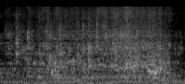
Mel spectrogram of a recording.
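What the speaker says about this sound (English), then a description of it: "Use hot water. Fill this thing up." Hot water pours steadily into a pot from a tap, a continuous splashing rush that lasts the whole moment without a break.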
